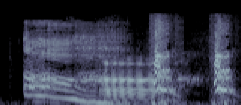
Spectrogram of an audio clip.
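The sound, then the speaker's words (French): A person imitates a dog barking: a long, loud falling whine-like groan, then two short, sharp, harsh bark-like bursts in quick succession. “Je peux faire waf waf. Ouais, vas-y, aboie encore.”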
